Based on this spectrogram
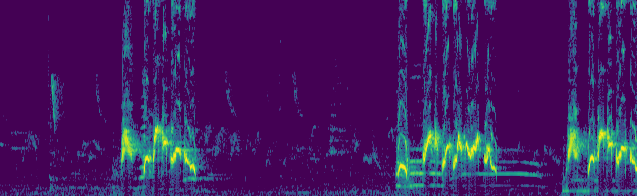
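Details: Young caged birds in Thailand learn from this Red-whiskered bulbul song: three quick warbled phrases of bubbly rising and falling notes, with a steady faint whistle-like tone lingering after the second phrase.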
